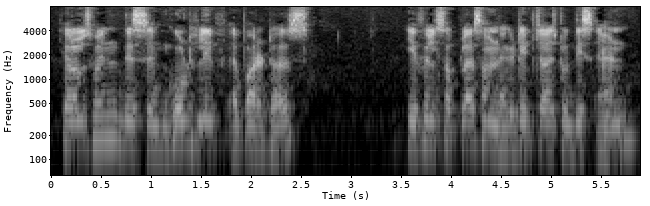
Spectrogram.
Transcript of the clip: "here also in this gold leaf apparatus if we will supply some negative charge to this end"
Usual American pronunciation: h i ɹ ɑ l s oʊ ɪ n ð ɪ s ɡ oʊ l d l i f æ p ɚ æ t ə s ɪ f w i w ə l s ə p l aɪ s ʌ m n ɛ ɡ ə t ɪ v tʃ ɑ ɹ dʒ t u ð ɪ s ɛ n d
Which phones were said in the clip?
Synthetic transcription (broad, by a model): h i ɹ ɑ l s oʊ ɪ n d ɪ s ɡ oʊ d l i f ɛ p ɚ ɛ t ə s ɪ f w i l s ə p l aɪ s ʌ m n ɛ ɡ ə t ɪ v tʃ ɑ ɹ dʒ t u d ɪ s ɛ n d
